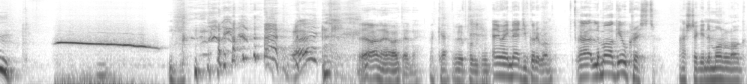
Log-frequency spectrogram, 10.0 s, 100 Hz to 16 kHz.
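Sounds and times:
speech: 0.0 - 0.3, 2.3 - 2.6, 4.1 - 9.9
long steady human whistle sliding downward in pitch: 0.7 - 2.3
people laughing: 2.3 - 4.8.

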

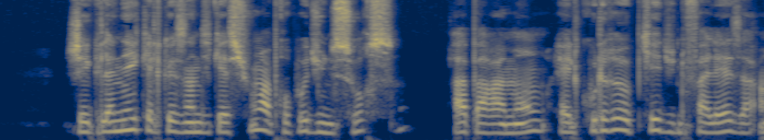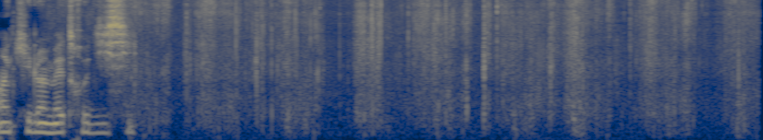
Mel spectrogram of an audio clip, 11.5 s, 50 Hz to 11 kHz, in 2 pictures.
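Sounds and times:
speech: 0.6 - 7.0
footsteps crunching over rough gravelly ground on a plateau: 6.1 - 11.4.

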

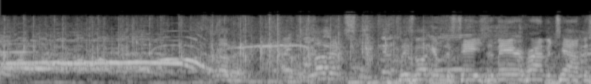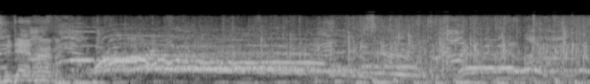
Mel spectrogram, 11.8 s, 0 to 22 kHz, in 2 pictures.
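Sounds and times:
whoops and shouts: 0.0 - 2.2, 6.5 - 11.8
large live audience applauding and cheering: 0.0 - 11.8
speech: 2.2 - 7.2.

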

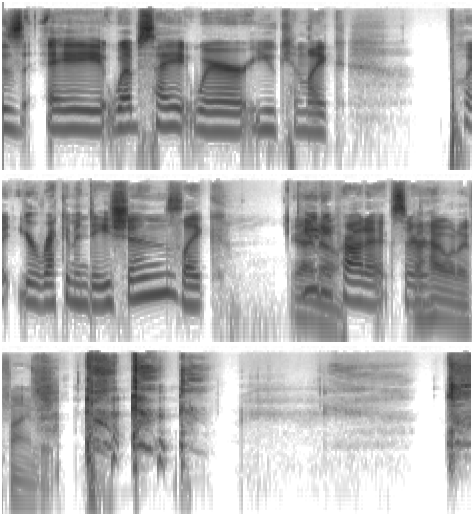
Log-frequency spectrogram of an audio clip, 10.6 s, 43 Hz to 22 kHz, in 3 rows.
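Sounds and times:
speech: 0.0 - 2.8, 3.4 - 8.6
faint breathing: 2.6 - 3.2, 8.8 - 10.2
woman coughing in harsh bursts: 5.8 - 6.0, 7.6 - 8.7, 10.4 - 10.5.

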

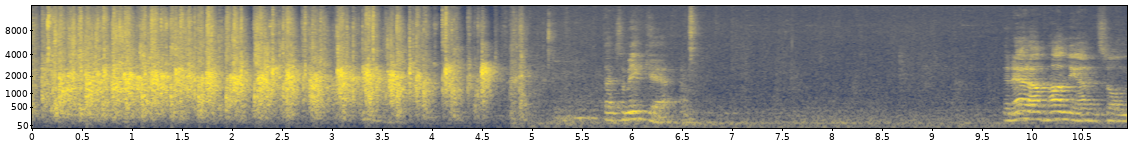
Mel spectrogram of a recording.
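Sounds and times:
audience applauding: 0.0 - 5.2
speech: 5.8 - 6.7, 9.7 - 10.9.

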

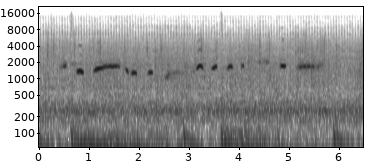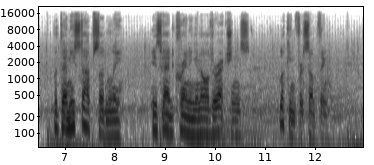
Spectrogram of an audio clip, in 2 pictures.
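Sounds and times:
steady low rumble: 0.0 - 12.9
person whistling a meandering tune while walking: 0.4 - 5.7
speech: 6.8 - 12.4.

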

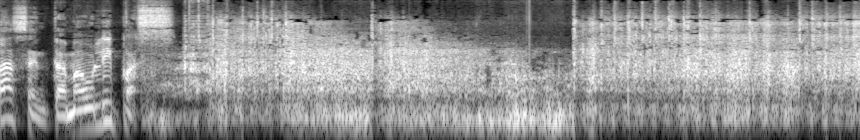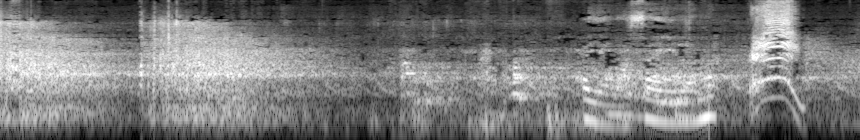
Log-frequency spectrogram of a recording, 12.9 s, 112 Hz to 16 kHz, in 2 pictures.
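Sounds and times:
speech: 0.0 - 1.8, 10.8 - 12.6
automatic gunfire from a firefight in Tamaulipas Mexico: 1.4 - 9.0.

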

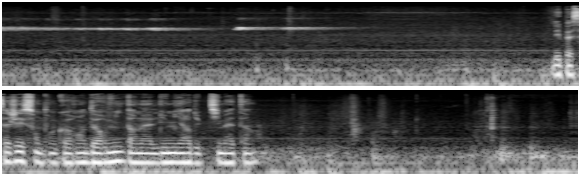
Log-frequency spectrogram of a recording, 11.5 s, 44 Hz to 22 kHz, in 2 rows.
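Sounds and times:
high sustained train wheel squeal: 0.0 - 4.0
intercity train rumbling with low mechanical drone: 0.0 - 11.5
speech: 5.6 - 8.5.

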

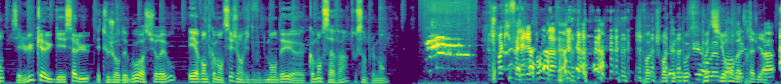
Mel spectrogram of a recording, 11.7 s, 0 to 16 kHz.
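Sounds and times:
speech: 0.0 - 6.8, 7.4 - 11.7
cat meowing: 6.3 - 7.2
laughter: 7.3 - 11.7.

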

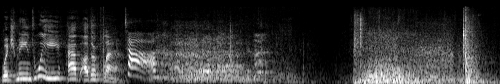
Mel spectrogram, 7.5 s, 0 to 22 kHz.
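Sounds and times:
speech: 0.0 - 2.9
laughter: 2.3 - 4.5
door in a haunted house sliding with a rumbling scrape: 5.2 - 7.5.

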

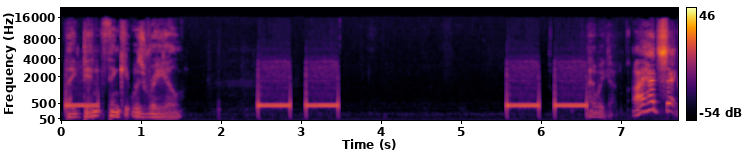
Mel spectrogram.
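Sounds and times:
speech: 0.3 - 1.6, 6.6 - 7.7
telephone ringing tone on the caller's end: 2.4 - 3.5, 5.6 - 6.6.

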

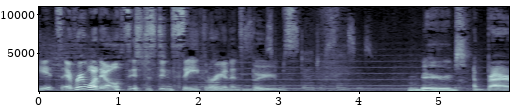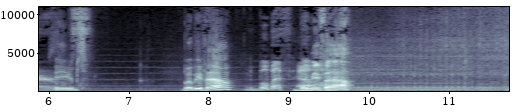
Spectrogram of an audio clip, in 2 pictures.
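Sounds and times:
speech: 0.0 - 4.0, 4.6 - 6.6, 7.6 - 10.0
chainsaw running: 9.4 - 11.7.

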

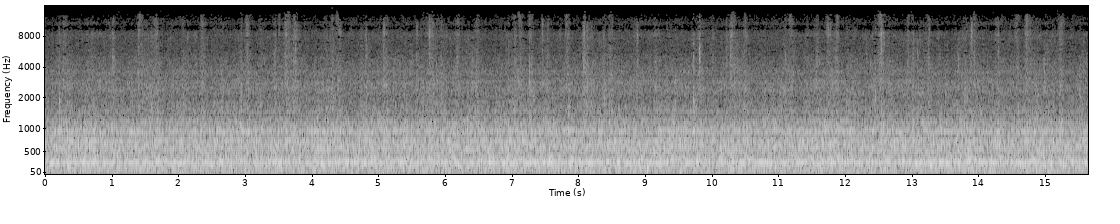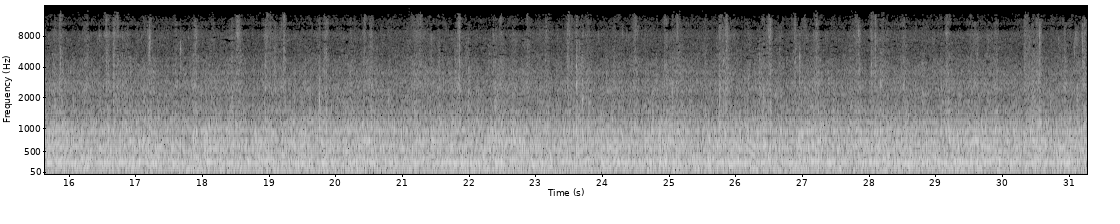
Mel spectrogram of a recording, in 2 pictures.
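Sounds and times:
dishwasher low motor hum: 0.0 - 31.2
dishwasher with dense rushing wash of water: 0.0 - 31.2.

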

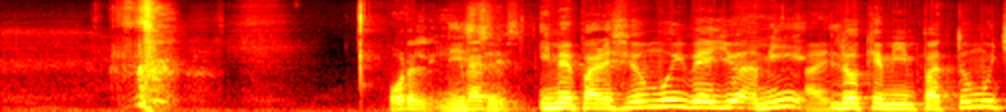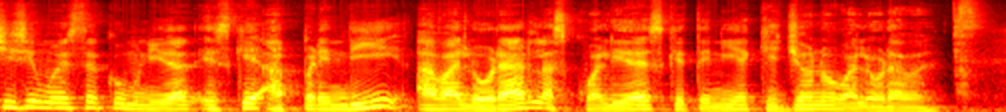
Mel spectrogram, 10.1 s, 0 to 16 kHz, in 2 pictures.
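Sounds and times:
sneeze: 0.5 - 1.2
speech: 1.9 - 9.9.

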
